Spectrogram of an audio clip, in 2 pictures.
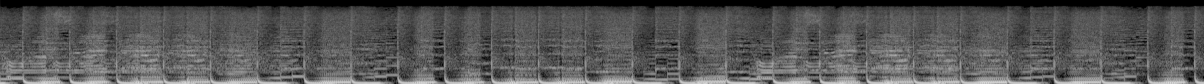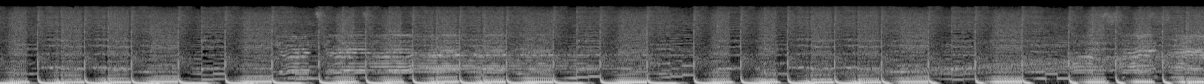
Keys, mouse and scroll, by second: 0.0 click, 1.1 scroll down 3, 1.3-2.9 middle drag, 2.9 KP_1, 3.5-4.8 middle drag, 4.8 KP_1, 5.9 b, 6.5 click, 9.2 click, 9.5-10.0 scroll up 4, 11.8 click, 12.7 KP_0, 13.3-14.0 scroll down 2, 14.0 click, 16.1-17.4 drag, 17.4 g, 19.6-20.6 drag, 20.6 g, 21.5 scroll up 3, 21.7 z, 22.5-22.8 scroll down 1, 22.8-23.7 shift+middle drag, 23.7 click.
